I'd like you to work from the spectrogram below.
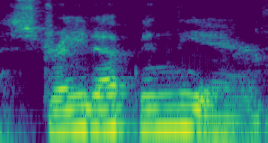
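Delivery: usual speaking voice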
